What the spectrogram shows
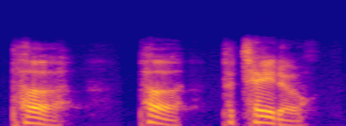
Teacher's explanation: Instead of saying potato, it's potato. And so the first O is actually a schwa.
